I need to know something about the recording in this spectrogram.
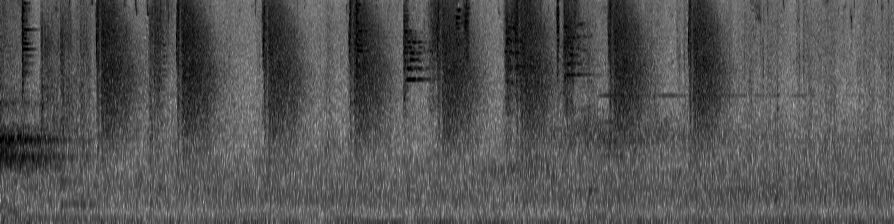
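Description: Magic spell effects whoosh and hiss in quick bursts.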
